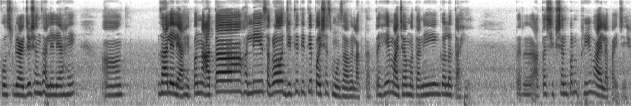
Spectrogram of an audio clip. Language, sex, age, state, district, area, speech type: Marathi, female, 30-45, Maharashtra, Thane, urban, spontaneous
